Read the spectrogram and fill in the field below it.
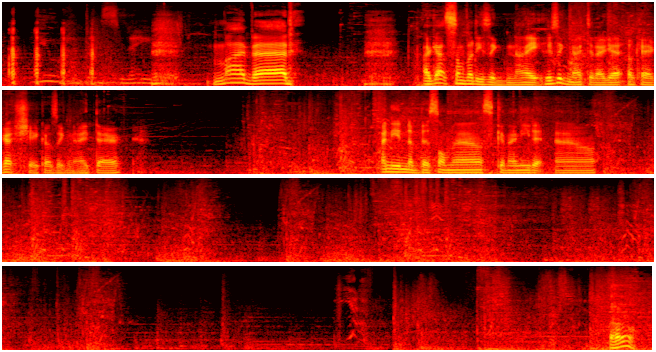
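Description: Game sound effects chime and whoosh.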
